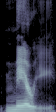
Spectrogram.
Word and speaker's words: Male: Male is actually Mary. They say it like May Lee.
